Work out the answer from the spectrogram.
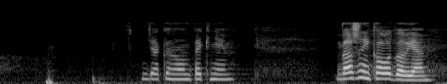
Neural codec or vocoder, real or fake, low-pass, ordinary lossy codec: codec, 16 kHz in and 24 kHz out, 2.2 kbps, FireRedTTS-2 codec; fake; 7.2 kHz; MP3, 64 kbps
